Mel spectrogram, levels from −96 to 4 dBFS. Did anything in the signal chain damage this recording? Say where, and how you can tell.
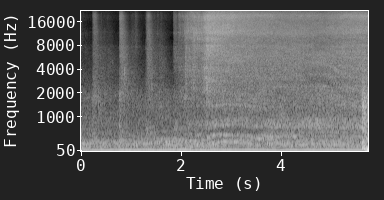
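Yes. Mains hum runs through the whole clip as a steady 50 Hz tone with low harmonics, sitting only somewhat below the sound itself. The damage is in the analogue wiring, where a ground loop or nearby transformer coupled the power line into the signal before conversion.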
